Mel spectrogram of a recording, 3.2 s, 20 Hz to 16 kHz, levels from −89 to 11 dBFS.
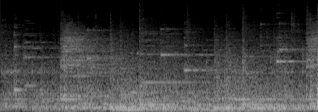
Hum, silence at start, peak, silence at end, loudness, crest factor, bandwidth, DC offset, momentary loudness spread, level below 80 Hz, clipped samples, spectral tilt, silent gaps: none; 0 s; -6 dBFS; 0 s; -28 LUFS; 22 dB; 8.4 kHz; under 0.1%; 6 LU; -44 dBFS; under 0.1%; -8 dB/octave; none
